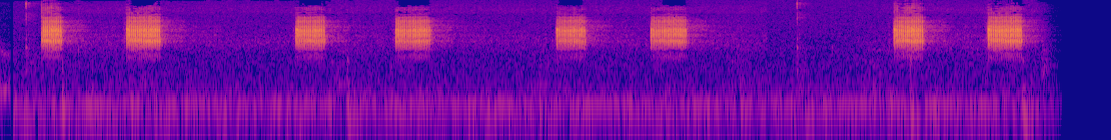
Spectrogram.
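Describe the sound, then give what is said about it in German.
A corncrake call recording played back on Michael Schödel's phone: four pairs of dry, rasping double notes, crex-crex, repeated at a steady rhythm over a faint low hum, with no talking. “Dafür zeigt mir Michael Schödel eine Aufnahme des markanten Rufes selbst auf seinem Handy.”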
